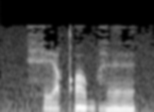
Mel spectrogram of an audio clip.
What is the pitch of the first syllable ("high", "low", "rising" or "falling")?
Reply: high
